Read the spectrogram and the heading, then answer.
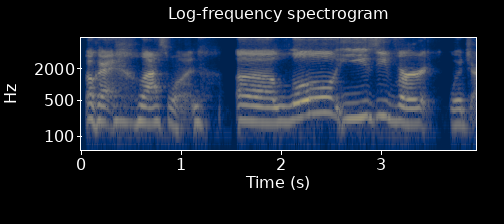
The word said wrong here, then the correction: Lil Uzi Vert: Lil Uzi Vert? – Yeah, okay.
